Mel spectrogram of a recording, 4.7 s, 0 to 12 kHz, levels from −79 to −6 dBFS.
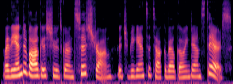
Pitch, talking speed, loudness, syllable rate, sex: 230 Hz, 245 wpm, -19 LUFS, 4.9 syllables/s, female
